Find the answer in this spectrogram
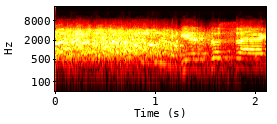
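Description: Studio audience laughing loudly in a long, sustained wave.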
